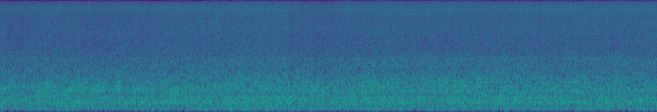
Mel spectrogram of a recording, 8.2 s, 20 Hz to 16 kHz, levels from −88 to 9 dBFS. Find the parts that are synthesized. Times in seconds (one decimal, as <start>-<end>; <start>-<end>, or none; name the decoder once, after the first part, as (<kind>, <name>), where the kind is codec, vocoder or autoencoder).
none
